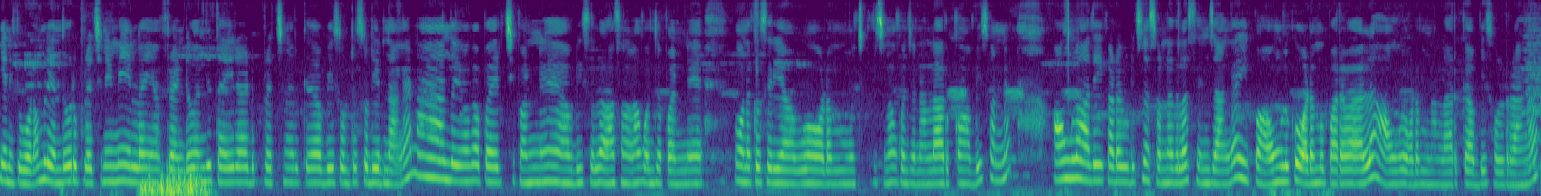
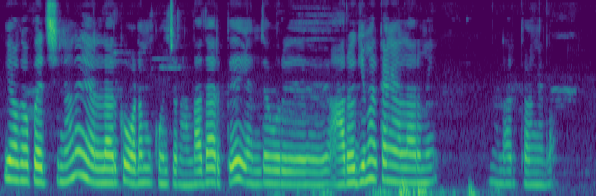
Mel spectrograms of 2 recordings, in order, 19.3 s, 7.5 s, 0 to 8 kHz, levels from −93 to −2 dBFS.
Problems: constant background noise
